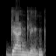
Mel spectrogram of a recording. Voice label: "gangling", Indian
